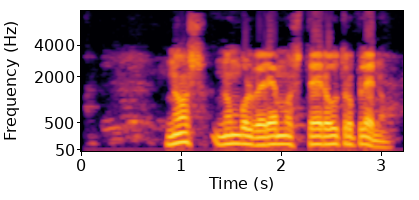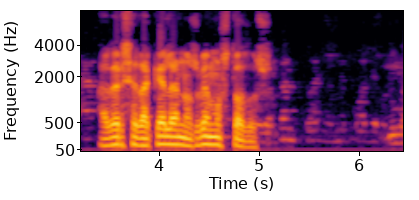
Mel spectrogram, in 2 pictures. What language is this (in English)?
Galician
